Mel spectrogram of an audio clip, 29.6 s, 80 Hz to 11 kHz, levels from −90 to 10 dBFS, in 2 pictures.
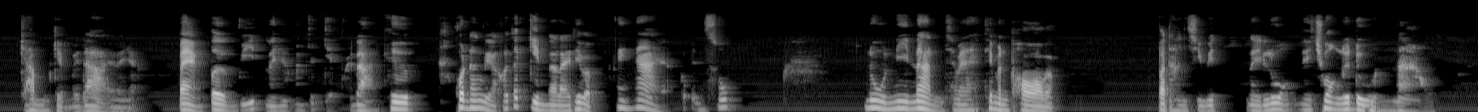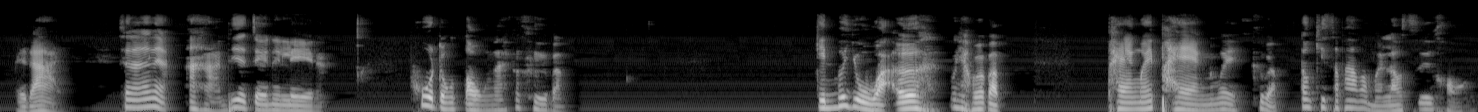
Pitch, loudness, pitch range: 135 Hz, -23 LUFS, 115-155 Hz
